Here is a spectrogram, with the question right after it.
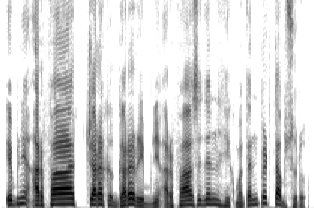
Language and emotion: Kashmiri, neutral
